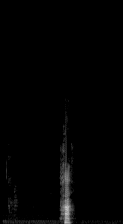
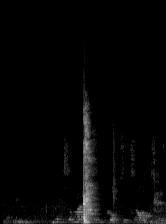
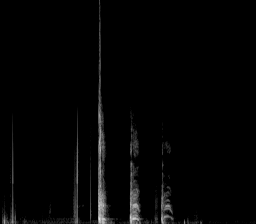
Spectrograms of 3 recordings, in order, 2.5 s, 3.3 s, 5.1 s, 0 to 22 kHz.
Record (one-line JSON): {"exhalation_length": "2.5 s", "exhalation_amplitude": 32761, "exhalation_signal_mean_std_ratio": 0.16, "cough_length": "3.3 s", "cough_amplitude": 32767, "cough_signal_mean_std_ratio": 0.23, "three_cough_length": "5.1 s", "three_cough_amplitude": 32768, "three_cough_signal_mean_std_ratio": 0.2, "survey_phase": "beta (2021-08-13 to 2022-03-07)", "age": "18-44", "gender": "Female", "wearing_mask": "Yes", "symptom_none": true, "smoker_status": "Current smoker (1 to 10 cigarettes per day)", "respiratory_condition_asthma": false, "respiratory_condition_other": false, "recruitment_source": "REACT", "submission_delay": "2 days", "covid_test_result": "Negative", "covid_test_method": "RT-qPCR"}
